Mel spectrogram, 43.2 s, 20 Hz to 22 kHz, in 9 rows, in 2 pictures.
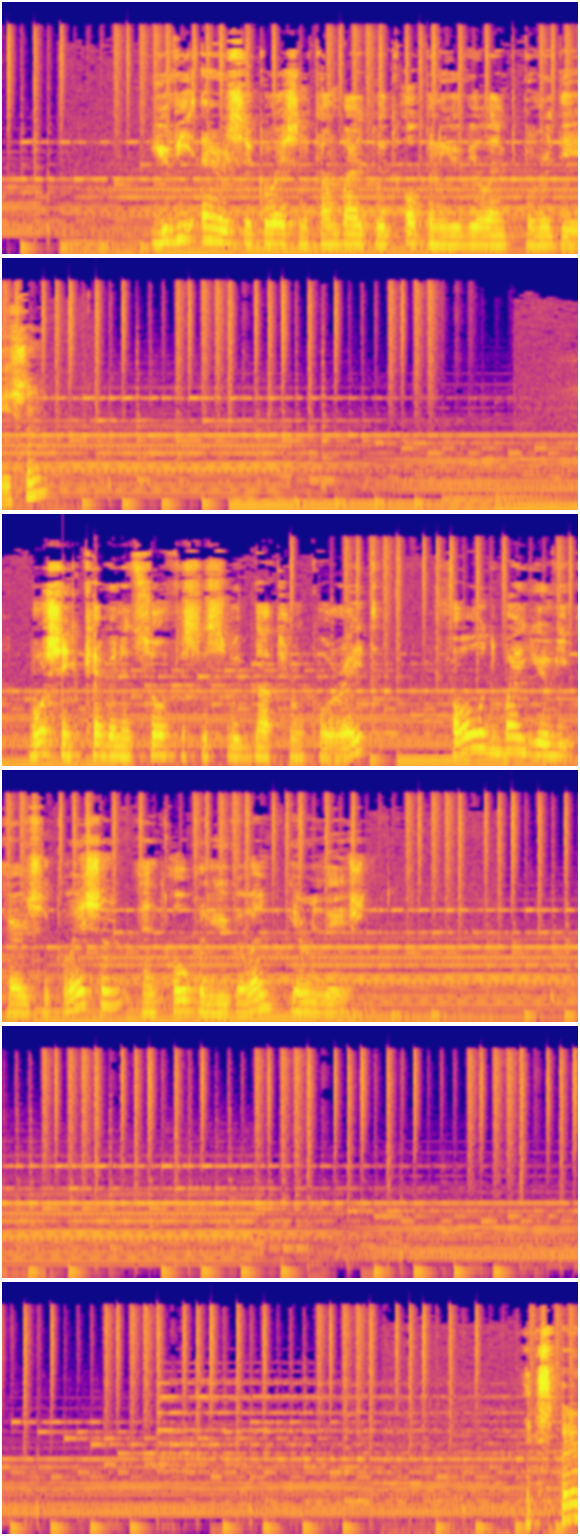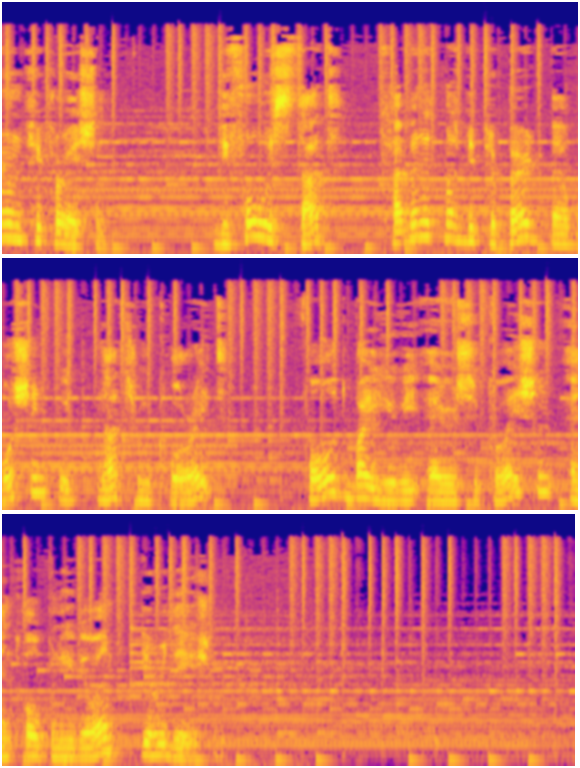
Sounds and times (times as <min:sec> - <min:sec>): Narration, monologue: 0:00.3 - 0:24.0, 0:24.9 - 0:43.1.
